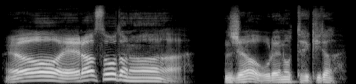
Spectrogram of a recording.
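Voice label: encount fear, Japanese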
